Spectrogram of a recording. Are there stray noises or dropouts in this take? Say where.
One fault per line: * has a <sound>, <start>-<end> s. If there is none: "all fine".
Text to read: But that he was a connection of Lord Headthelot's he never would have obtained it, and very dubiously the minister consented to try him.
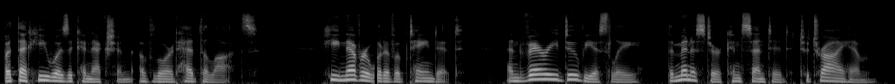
* has a dropout, 3.7-3.8 s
